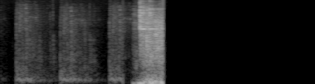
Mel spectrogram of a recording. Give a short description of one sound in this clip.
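A heavy metal door bangs open.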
